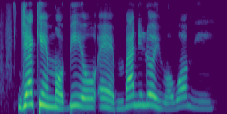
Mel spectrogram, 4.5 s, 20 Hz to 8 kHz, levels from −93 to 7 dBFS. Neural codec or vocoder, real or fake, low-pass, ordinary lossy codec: none; real; 7.2 kHz; none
